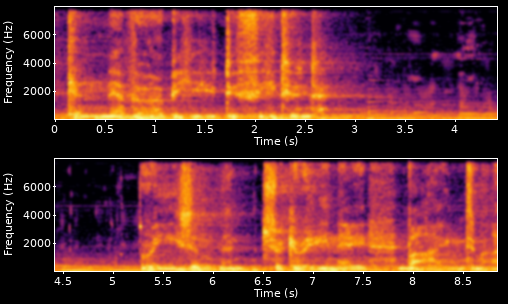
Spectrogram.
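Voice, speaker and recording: An extremely low-pitched villain speaks from a long, echoing reverb. He is a captive philosopher in a game, grandiose and menacing, and weighs every phrase with slow, theatrical deliberation. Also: exaggerated voice. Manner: theatrical, deliberate, ornate speech with heavy pauses. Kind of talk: dramatic video game villain monologue. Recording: echoey hall with long reverb.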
